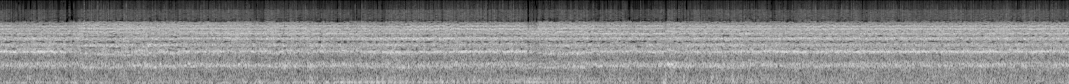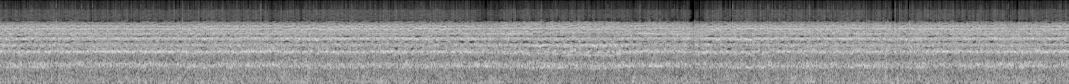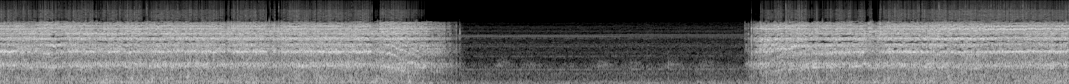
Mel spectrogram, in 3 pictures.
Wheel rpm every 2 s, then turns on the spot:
220, 230, 220, 230, 230, 230, 230, 220, 220, 230, 230, 230, 130, 0, 110, 220.
none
